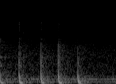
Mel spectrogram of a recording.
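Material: Bread.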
